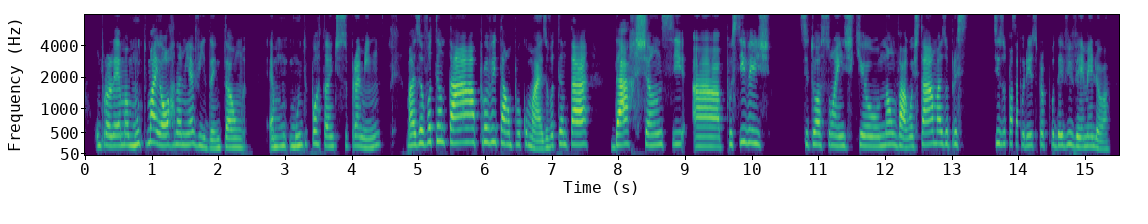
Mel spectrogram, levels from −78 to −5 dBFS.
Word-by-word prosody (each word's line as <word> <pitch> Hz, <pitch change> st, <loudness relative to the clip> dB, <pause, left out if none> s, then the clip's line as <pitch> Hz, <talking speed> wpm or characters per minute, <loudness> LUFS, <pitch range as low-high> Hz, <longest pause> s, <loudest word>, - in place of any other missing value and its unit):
um 225 Hz, -, -5 dB
problema 225 Hz, 0 st, 0 dB
muito 255 Hz, +4 st, -2 dB
maior 235 Hz, -6 st, +3 dB
na 245 Hz, -1 st, -1 dB
minha 240 Hz, +2 st, -2 dB
vida, 195 Hz, -6 st, -5 dB
então, 190 Hz, +1 st, -1 dB, 0.4 s
é -, -, -3 dB
mu 205 Hz, +2 st, -3 dB
muito 220 Hz, +3 st, -2 dB
importante 215 Hz, -5 st, -3 dB
isso 215 Hz, -, -8 dB
para 215 Hz, +1 st, -2 dB
mim. 195 Hz, +4 st, -5 dB, 0.4 s
Mas 235 Hz, +3 st, +1 dB
eu 275 Hz, -, +3 dB
vou 305 Hz, +3 st, -2 dB
tentar 295 Hz, -2 st, +6 dB
aproveitar 295 Hz, -2 st, 0 dB
um 240 Hz, -, -3 dB
pouco 240 Hz, +1 st, -8 dB
mais, 160 Hz, -5 st, +1 dB
eu -, -, -3 dB
vou 220 Hz, -, -6 dB
tentar 245 Hz, 0 st, +4 dB, 0.3 s
dar 235 Hz, +5 st, +6 dB
chance 245 Hz, +1 st, -2 dB
a 205 Hz, -1 st, +4 dB
possíveis 265 Hz, -1 st, -2 dB, 0.4 s
situações 230 Hz, -4 st, -3 dB
que 235 Hz, -, -8 dB
eu 210 Hz, -1 st, -1 dB
não 235 Hz, +2 st, -2 dB
vá 215 Hz, -3 st, +4 dB
gostar, 240 Hz, +5 st, +2 dB
mas 260 Hz, -1 st, 0 dB
eu 255 Hz, -, -4 dB
preciso 255 Hz, 0 st, -8 dB
passar 255 Hz, -2 st, -5 dB
por 230 Hz, -2 st, -8 dB
isso 225 Hz, 0 st, -5 dB
para 235 Hz, -, -6 dB
eu -, -, -23 dB
poder 230 Hz, -1 st, -3 dB
viver 215 Hz, -4 st, -3 dB
melhor. 180 Hz, -7 st, -4 dB
235 Hz, 180 wpm, -24 LUFS, 210-255 Hz, 0.4 s, tentar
